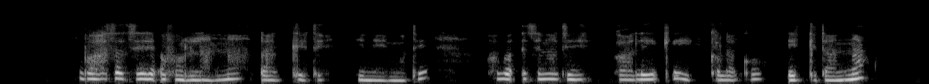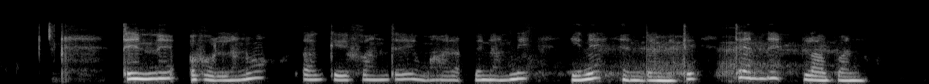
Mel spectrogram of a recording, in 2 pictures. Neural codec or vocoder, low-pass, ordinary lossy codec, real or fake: vocoder, 22.05 kHz, 80 mel bands, Vocos; 7.2 kHz; Opus, 16 kbps; fake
